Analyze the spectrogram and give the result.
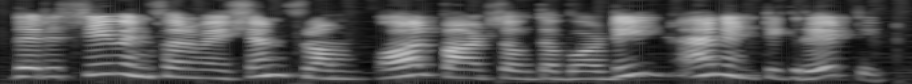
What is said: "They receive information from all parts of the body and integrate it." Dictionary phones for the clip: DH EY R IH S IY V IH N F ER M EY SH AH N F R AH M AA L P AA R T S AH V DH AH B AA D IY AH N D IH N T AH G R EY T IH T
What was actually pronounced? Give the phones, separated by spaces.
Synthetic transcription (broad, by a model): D EY R IH S IY V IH N F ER M EY SH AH N F R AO M AA L P AA R T S AH V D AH B AA D IY AH N D IH N T AH G R EY T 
